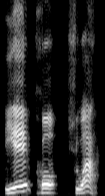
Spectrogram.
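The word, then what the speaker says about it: יהושע: tal es también la forma corta del nombre jehoshua cuya pronunciación es yoshua este nombre significa Dios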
